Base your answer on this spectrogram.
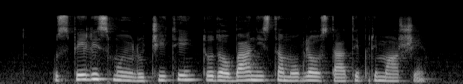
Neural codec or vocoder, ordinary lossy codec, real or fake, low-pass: none; none; real; 9.9 kHz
